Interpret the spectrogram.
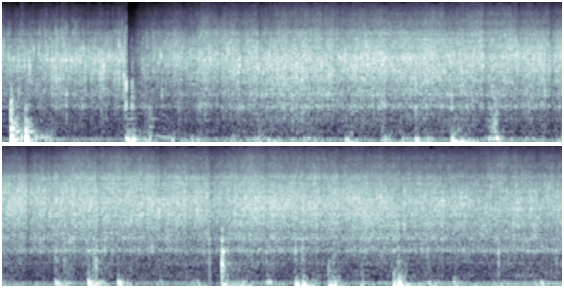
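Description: Diced onion and minced garlic sizzling in hot oil in a wok as they sauté, with a steady frying hiss. A wooden spatula stirs them, scraping and knocking against the pan every second or so.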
